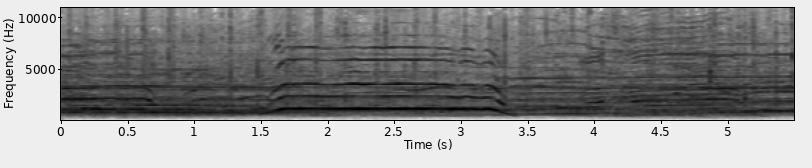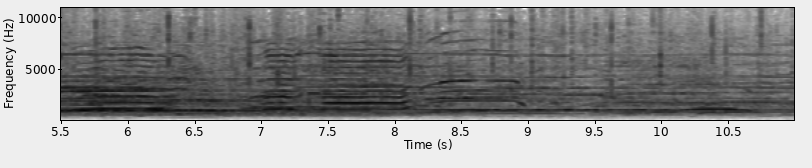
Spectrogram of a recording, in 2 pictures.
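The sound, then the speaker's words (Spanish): A large crowd at a music party in Bogotá cheers, whoops and applauds loudly and continuously, many overlapping voices rising and falling in shouts, with clapping mixed into the steady roar. “Un aplauso para …, fuerte, fuerte.”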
